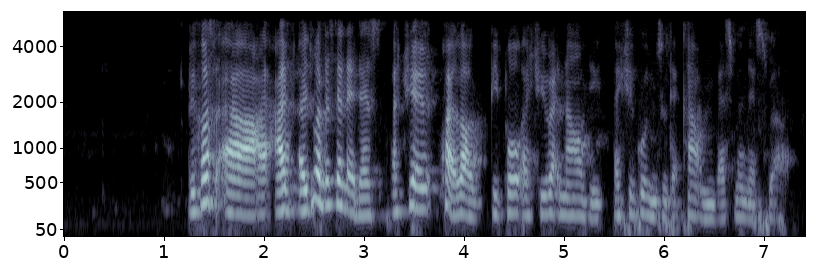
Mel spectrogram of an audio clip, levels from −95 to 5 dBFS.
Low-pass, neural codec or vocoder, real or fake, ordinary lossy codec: 5.4 kHz; codec, 24 kHz, 6 kbps, HILCodec; fake; none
